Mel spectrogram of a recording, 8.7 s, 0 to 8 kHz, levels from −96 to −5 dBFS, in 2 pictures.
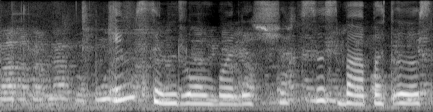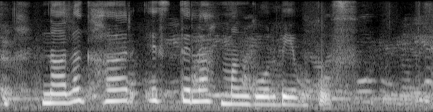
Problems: constant background noise, continuous background conversations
